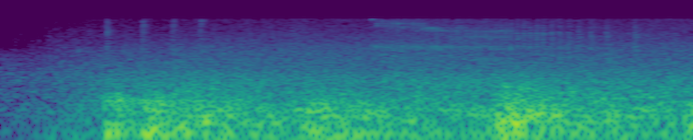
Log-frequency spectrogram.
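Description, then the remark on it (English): A thunderstorm at sea, heard on the deck of a ship, with steady rain and deep rolling thunder that swells near the start and again later, loud, with no voices. “Keep your footing. Tie yourselves to one another if you must. We will weather this storm.”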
